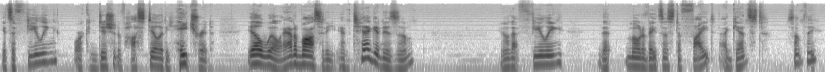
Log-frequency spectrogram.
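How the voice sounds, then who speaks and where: A man's voice: mid-range voice, lively intonation, a little slow, creaky, a little mellow. A man giving an earnest, conversational scripture lesson, with fillers as he explains. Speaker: religious teacher. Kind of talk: casual scripture teaching.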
